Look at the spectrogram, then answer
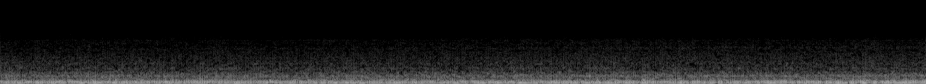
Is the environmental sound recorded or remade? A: remade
